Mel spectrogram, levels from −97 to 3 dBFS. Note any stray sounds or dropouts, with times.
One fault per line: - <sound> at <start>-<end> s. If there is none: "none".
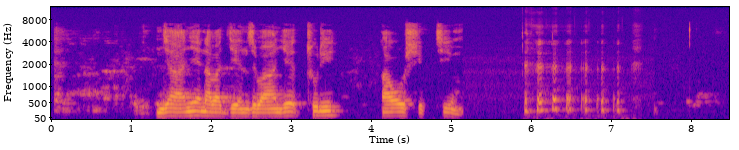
- laugh at 5.9-7.4 s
